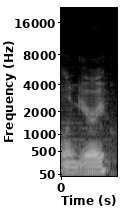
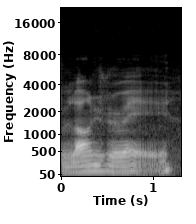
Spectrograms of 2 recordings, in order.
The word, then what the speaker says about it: lingerie: When I was a kid, the first time I saw that word, I pronounced it Lingiri. Then I found out later it's lingerie.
